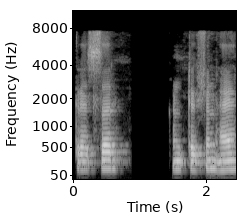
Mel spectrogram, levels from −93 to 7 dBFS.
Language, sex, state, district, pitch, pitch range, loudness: Hindi, male, Uttar Pradesh, Muzaffarnagar, 125 Hz, 120-135 Hz, -18 LUFS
